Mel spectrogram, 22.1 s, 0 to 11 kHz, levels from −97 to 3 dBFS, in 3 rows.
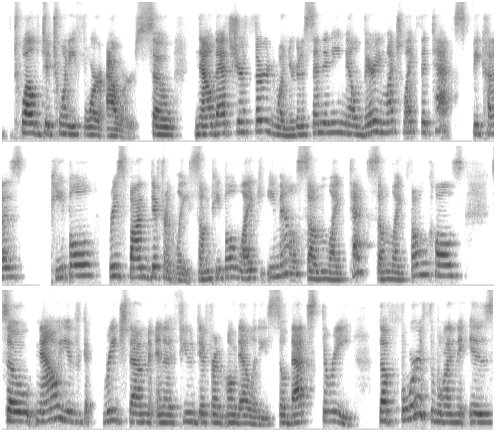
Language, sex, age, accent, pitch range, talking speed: English, female, 30-49, American, 190-230 Hz, 140 wpm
